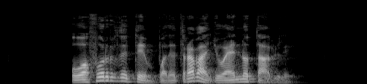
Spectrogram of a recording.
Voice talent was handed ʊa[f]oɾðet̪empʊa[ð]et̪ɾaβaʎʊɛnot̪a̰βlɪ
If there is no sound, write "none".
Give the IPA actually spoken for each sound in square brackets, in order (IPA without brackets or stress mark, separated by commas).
f, ð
